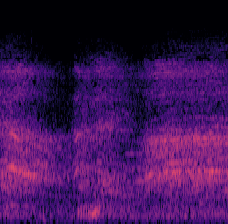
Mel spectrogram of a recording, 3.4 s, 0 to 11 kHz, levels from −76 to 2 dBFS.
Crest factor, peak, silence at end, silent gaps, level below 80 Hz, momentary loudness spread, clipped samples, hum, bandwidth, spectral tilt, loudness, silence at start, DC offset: 14 dB; -20 dBFS; 0 s; none; -62 dBFS; 10 LU; under 0.1%; none; 7.6 kHz; -4.5 dB/octave; -34 LUFS; 0 s; under 0.1%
